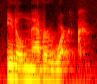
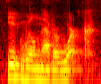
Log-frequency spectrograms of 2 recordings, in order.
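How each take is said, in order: First: It will is contracted to one word, it'll. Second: It will is said as two full words. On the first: The speaker calls it right. "We would say" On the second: The speaker calls it wrong. "We wouldn't say"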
